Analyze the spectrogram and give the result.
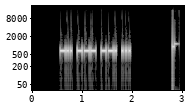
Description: Morse code, heard as a keyed tone, about 36 wpm, 700 Hz. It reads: DOGS
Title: Sentences from Top 1600 Words - New Word Drill Alt - 35wpm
